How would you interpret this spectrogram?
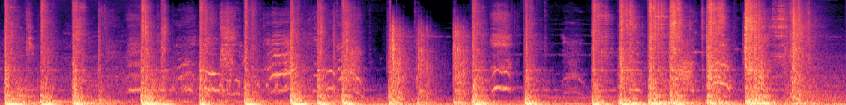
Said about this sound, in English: In the cadaver drawer, Megan sits up and repeatedly kicks the door.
